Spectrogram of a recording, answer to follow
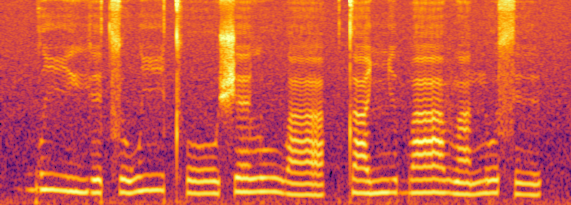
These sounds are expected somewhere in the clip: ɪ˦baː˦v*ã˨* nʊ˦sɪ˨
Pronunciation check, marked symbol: correct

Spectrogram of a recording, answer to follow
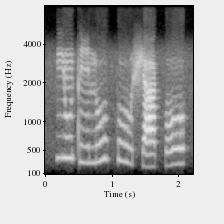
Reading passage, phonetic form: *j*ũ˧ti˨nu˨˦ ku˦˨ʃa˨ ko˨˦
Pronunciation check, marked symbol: correct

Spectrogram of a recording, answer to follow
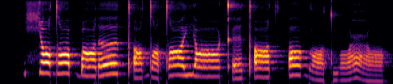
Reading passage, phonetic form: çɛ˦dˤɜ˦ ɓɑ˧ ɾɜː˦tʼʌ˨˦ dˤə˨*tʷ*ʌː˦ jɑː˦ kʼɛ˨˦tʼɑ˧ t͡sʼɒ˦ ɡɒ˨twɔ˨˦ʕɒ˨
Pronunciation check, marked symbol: incorrect: tˤ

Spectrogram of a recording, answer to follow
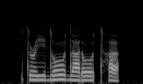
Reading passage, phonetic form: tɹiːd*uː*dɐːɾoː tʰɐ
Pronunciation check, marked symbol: incorrect: oː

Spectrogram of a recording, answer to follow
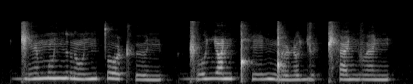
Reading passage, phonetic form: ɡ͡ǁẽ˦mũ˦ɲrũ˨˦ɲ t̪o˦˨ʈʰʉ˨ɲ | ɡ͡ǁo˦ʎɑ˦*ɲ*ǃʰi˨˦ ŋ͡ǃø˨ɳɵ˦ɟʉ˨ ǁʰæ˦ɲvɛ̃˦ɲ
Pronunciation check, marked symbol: correct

